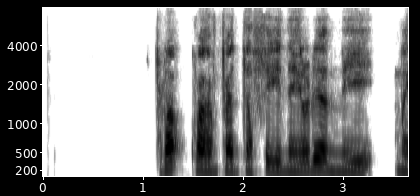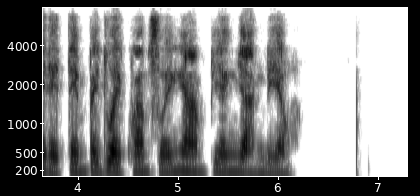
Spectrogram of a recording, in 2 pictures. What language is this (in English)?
Thai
